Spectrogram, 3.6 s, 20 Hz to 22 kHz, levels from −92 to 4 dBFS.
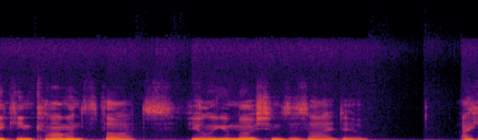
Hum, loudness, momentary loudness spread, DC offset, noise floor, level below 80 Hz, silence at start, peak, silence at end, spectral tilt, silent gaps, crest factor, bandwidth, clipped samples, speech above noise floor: none; -32 LUFS; 10 LU; under 0.1%; -61 dBFS; -58 dBFS; 0 s; -16 dBFS; 0 s; -5.5 dB/octave; none; 16 dB; 16.5 kHz; under 0.1%; 30 dB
